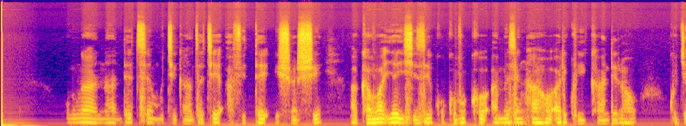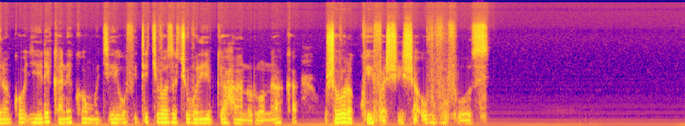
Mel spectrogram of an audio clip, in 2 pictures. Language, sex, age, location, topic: Kinyarwanda, male, 18-24, Kigali, health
